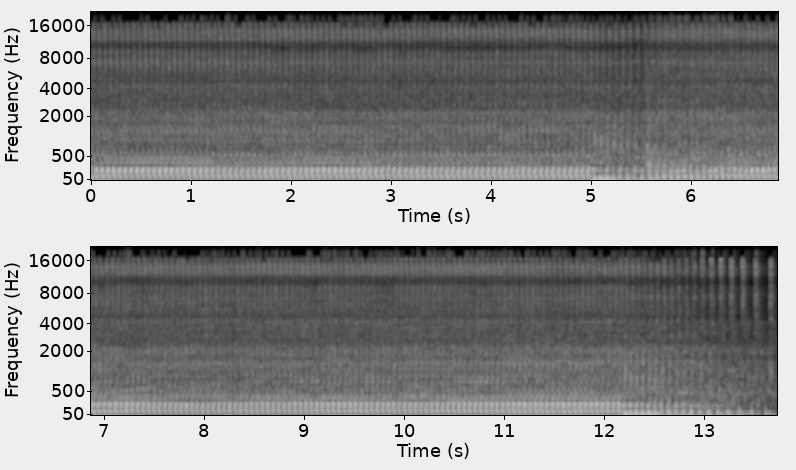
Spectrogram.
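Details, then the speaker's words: Old Craftsman riding mower single-cylinder engine with new carburetor, fuel filter and air filter, started on starting spray: fast steady idle well above normal with no dip or hunting; idle too high, to be adjusted at the carburetor. "Well, that was uh easy enough. It's idling pretty high."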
